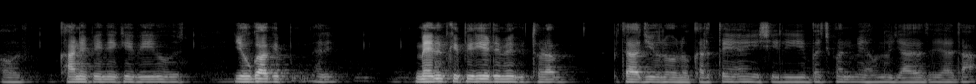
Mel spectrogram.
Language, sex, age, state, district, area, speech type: Hindi, male, 60+, Uttar Pradesh, Ghazipur, rural, spontaneous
